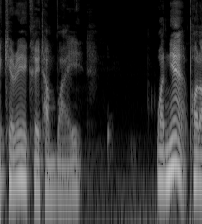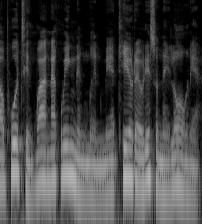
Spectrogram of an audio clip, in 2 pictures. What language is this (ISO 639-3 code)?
tha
